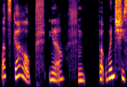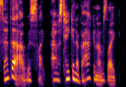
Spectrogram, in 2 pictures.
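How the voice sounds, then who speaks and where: A woman guest on a faith-based podcast, speaking thoughtfully and haltingly as she searches for words. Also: mid-range voice, creaky, slightly rough, no room sound.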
